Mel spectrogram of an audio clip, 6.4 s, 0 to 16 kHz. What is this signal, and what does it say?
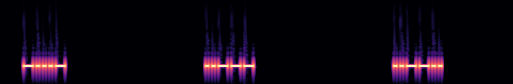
Morse code, heard as a keyed tone, about 30 wpm, spaced as for 5 wpm, 700 Hz. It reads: <BT>2?
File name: Lesson 36e - BT - Three Characters 30wpm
